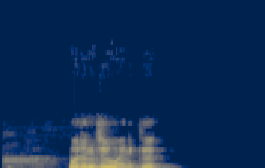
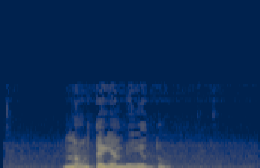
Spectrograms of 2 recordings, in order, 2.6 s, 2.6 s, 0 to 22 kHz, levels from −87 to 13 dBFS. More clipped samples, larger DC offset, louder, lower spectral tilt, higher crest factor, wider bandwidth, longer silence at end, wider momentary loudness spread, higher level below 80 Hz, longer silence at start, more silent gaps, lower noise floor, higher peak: neither; neither; first, -14 LUFS vs -29 LUFS; about the same, -7 dB/octave vs -7.5 dB/octave; about the same, 16 dB vs 18 dB; second, 6.6 kHz vs 11 kHz; first, 1.05 s vs 0.9 s; about the same, 13 LU vs 14 LU; first, -54 dBFS vs -62 dBFS; second, 0.05 s vs 0.65 s; neither; first, -89 dBFS vs -60 dBFS; first, -2 dBFS vs -14 dBFS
